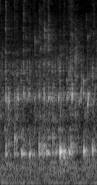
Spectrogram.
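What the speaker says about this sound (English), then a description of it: "I want to pour it into a glass so we can really see what it looks like." Strawberry boba milk drink poured into a glass makes a short, gurgling, bubbly liquid sound, close and fairly quiet, with no talking.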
